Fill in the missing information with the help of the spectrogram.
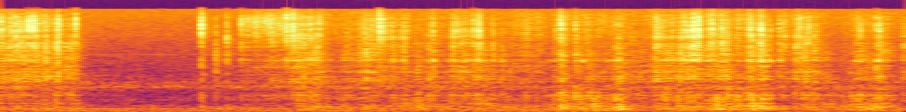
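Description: Long natural fingernails click and tap on a large, flat, solid grey wood-grain laminate tabletop. Quick, irregular, bright clicks come in clusters over a low background hum.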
